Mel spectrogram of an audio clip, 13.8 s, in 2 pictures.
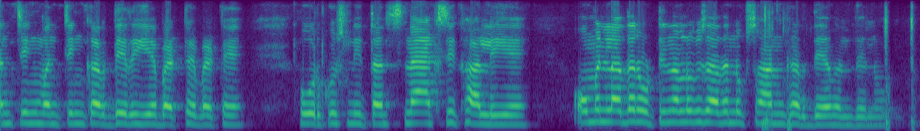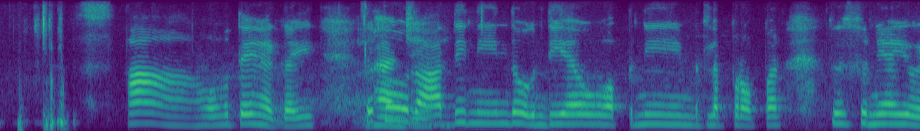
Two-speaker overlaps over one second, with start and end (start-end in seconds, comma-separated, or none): none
